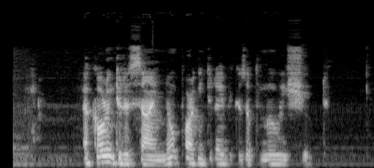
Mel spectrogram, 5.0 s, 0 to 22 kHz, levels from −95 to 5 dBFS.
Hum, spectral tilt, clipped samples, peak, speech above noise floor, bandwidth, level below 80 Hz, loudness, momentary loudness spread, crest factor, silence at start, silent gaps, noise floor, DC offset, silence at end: none; -6 dB/octave; under 0.1%; -2 dBFS; 38 dB; 7.4 kHz; -58 dBFS; -19 LUFS; 16 LU; 18 dB; 0.2 s; none; -57 dBFS; under 0.1%; 0.6 s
